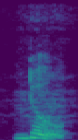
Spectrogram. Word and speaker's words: do: For example, as in the word do, which should be pronounced do, but is pronounced to by the learners. No, the correct one is do, even though, like this.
